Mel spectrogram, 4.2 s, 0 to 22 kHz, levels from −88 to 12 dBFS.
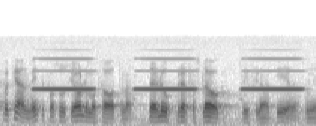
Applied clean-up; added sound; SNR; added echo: none; Wind instrument, woodwind instrument; 1 dB; none.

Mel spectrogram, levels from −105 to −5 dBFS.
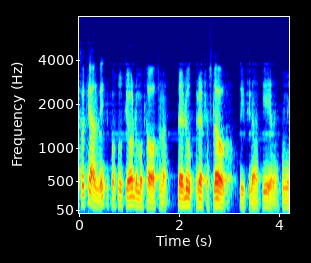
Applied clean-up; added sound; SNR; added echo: neural mask model DeepFilterNet 3.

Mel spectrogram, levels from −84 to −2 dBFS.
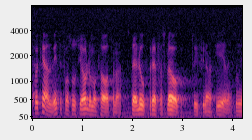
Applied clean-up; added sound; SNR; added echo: none; none; none; none.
